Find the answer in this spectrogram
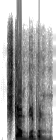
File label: "stumblebum", American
